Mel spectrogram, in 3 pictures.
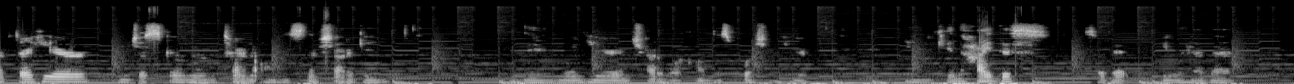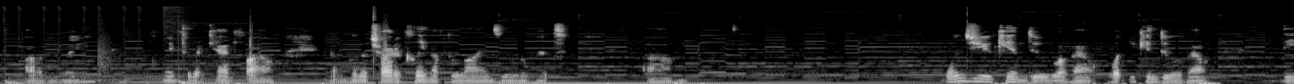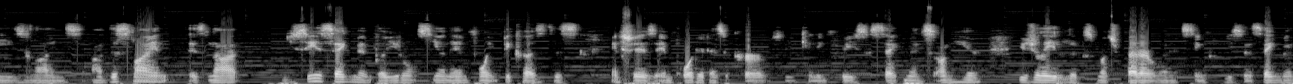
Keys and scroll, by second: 10.0 h.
